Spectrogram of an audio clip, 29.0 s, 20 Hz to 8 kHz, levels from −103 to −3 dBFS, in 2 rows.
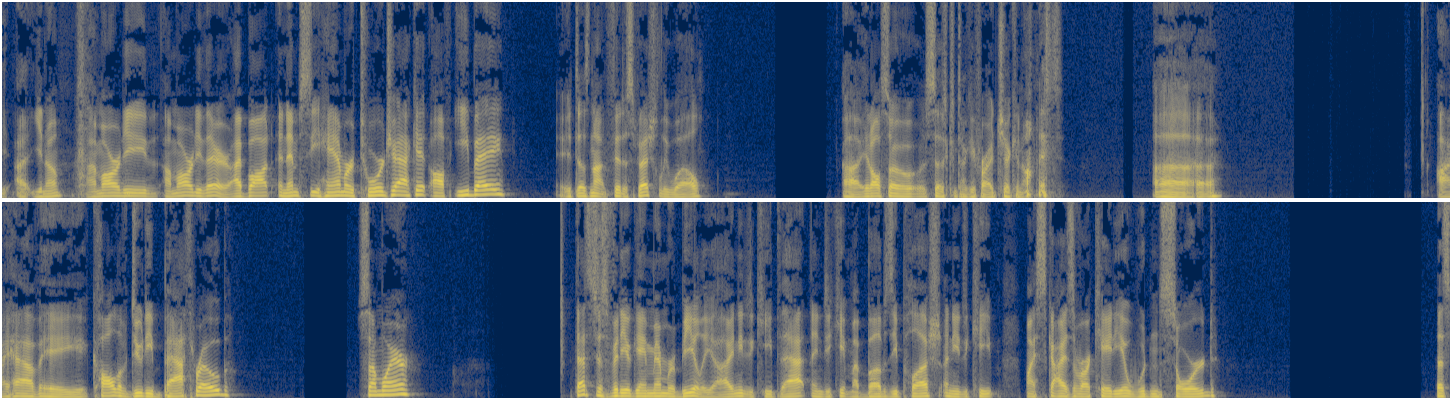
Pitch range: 100-130 Hz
